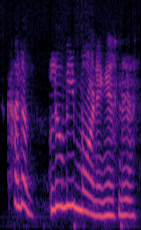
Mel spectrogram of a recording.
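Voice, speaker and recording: An American woman playing an uneasy, solicitous stepmother in a 1970s radio drama, speaking gently and hesitantly. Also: on the high side, lively intonation, normal speed. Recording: muffled 1970s radio recording.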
